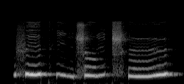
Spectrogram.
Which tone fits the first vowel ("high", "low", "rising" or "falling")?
rising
